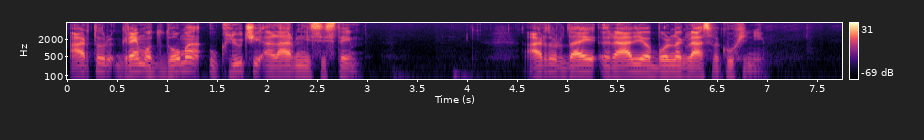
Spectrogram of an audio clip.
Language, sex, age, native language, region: Slovenian, male, 30-49, Slovenian, Central Slovenia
